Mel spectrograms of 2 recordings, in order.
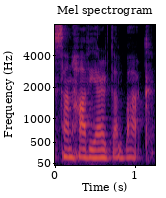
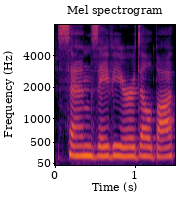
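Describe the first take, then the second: First: The name is said with Spanish pronunciation. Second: The name is said with English pronunciation. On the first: "I suppose it would be like" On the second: "the Spanglish ... that's a very English pronunciation"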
